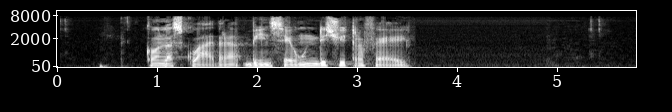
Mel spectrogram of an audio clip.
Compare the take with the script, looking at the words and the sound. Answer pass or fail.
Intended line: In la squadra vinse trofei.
fail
